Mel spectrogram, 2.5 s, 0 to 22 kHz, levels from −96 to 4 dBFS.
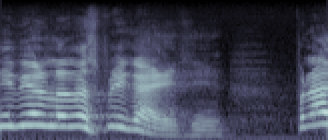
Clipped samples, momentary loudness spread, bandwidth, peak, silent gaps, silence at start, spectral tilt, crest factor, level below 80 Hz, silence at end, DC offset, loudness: under 0.1%; 19 LU; 18 kHz; -8 dBFS; none; 0 s; -2.5 dB/octave; 20 dB; -68 dBFS; 0 s; under 0.1%; -25 LUFS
